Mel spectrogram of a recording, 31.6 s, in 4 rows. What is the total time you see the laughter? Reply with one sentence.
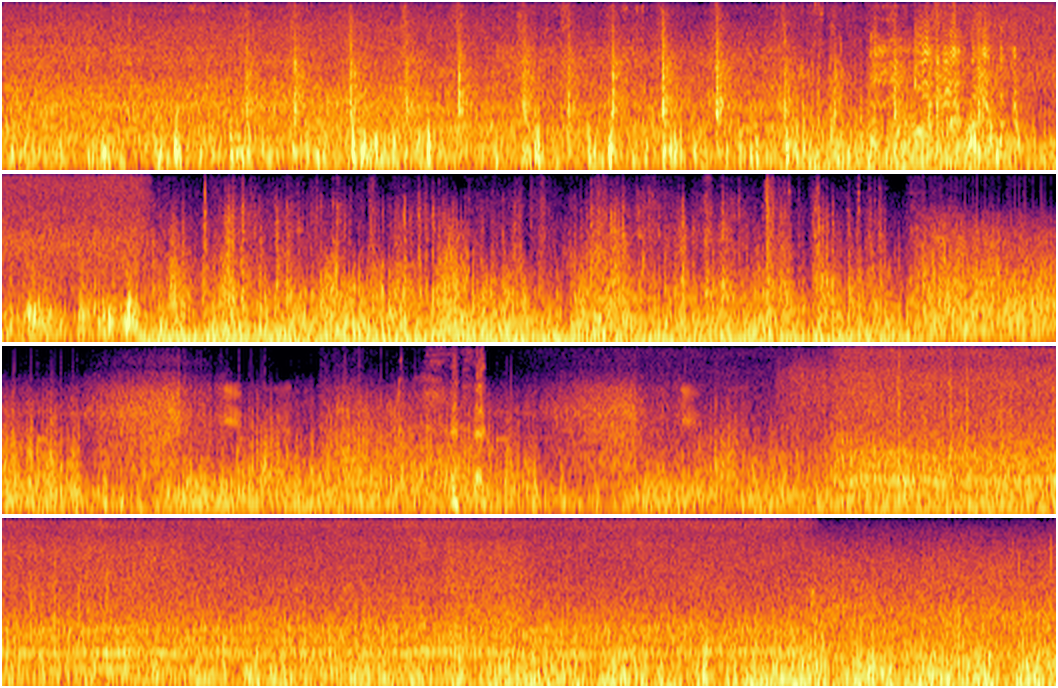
You can hear the laughter for 3 seconds altogether.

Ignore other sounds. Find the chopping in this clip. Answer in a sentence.
You can hear the chopping from 1.7 to 7.5 s.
